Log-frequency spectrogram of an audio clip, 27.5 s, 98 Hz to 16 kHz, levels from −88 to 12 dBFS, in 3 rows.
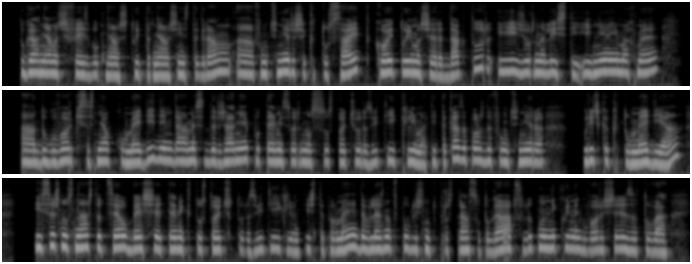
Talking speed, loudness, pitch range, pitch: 145 wpm, -36 LUFS, 205-230 Hz, 215 Hz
